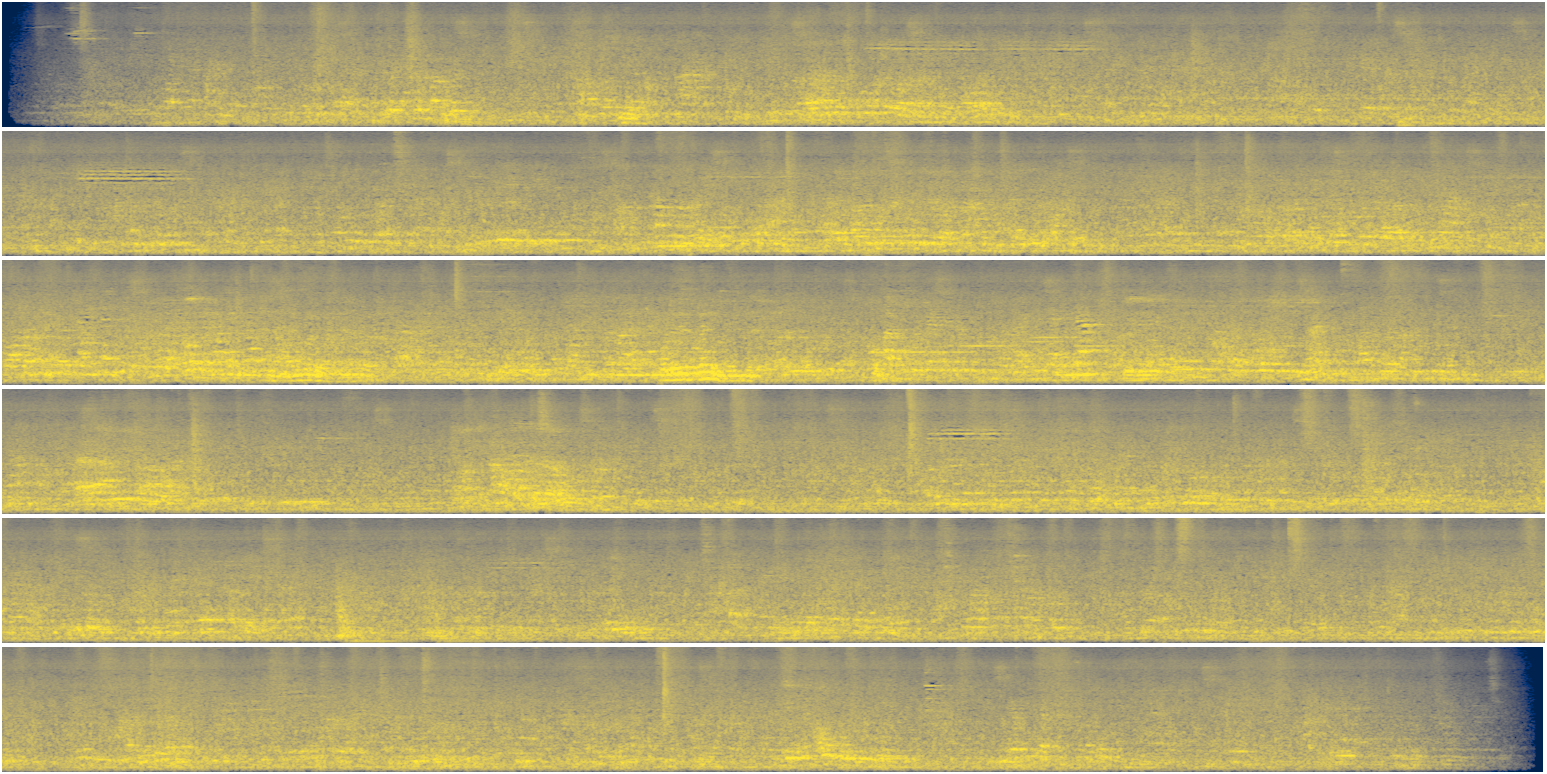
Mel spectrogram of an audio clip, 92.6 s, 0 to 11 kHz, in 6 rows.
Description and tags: Hospital Busy X-Ray Room tone
Recording of a busy hospital room tone during the day in Kolkata, India
Recorded with Zoom H6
